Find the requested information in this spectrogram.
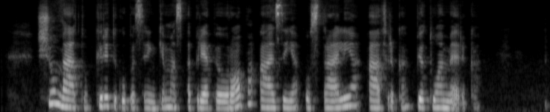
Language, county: Lithuanian, Marijampolė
